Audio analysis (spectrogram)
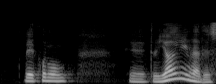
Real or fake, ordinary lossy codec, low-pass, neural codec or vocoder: fake; none; 7.2 kHz; codec, 16 kHz, 1 kbps, FunCodec, trained on Chinese and English, 50 frames a second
